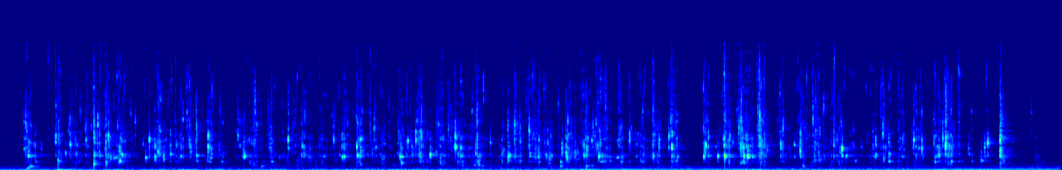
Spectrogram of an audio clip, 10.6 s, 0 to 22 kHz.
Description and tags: Water + glass bottle, sloshing 2
Water sloshing inside a glass bottle.
foley, fx, Water, sloshing, effect, glass, bottle, slosh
